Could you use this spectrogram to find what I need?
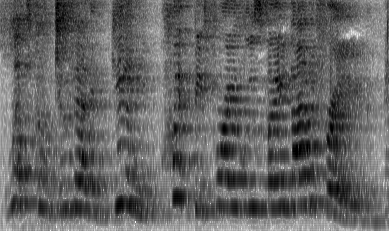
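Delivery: put-on high, eager child's voice; bright little kid urging a friend on; little girl voice. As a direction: chirp it like an excited three-year-old.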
